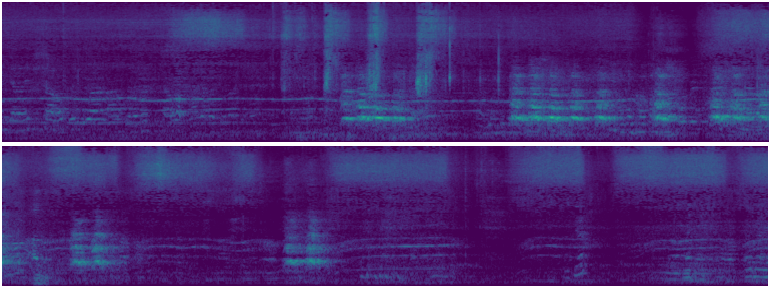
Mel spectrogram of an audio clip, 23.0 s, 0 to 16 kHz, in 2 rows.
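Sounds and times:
dog barking: 5.1 - 6.3, 7.6 - 9.2, 9.8 - 11.8, 12.5 - 13.2, 15.8 - 16.5.

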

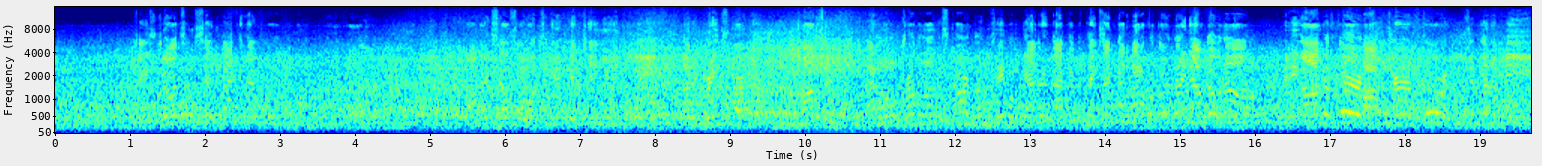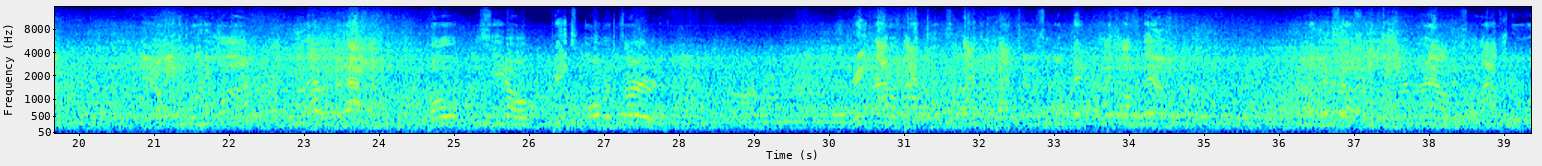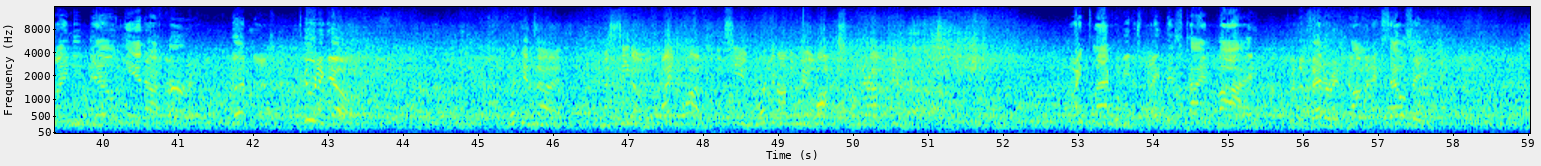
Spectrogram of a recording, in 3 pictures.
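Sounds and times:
race car engines running: 0.0 - 59.0
voices: 1.0 - 28.3, 29.5 - 52.0, 52.8 - 58.8.

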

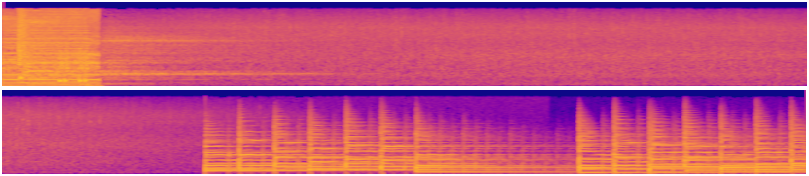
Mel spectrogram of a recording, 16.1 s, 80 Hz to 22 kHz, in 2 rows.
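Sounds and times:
electronic music: 0.0 - 3.3, 10.1 - 16.0
faint steady hiss: 0.5 - 10.1.

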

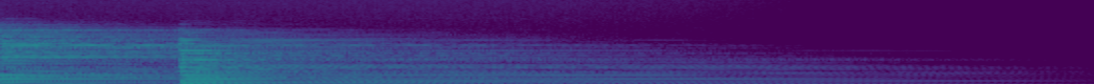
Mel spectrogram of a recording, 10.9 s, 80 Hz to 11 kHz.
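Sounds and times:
background music chords: 0.0 - 9.0.

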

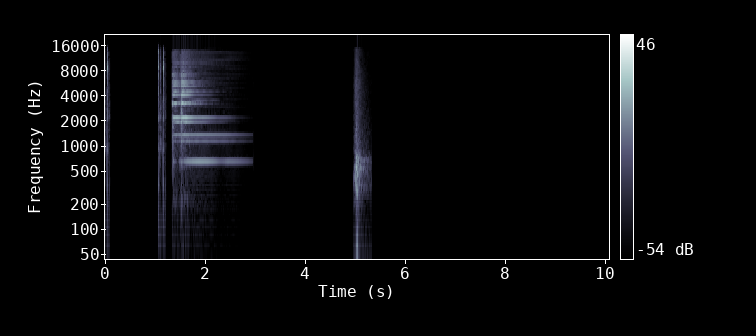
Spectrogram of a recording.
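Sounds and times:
short clicks: 1.0 - 1.3
bell-like ding: 1.4 - 3.0.

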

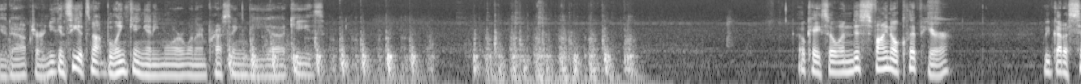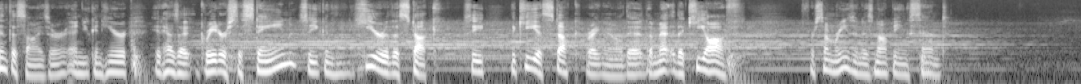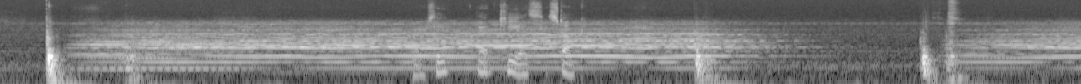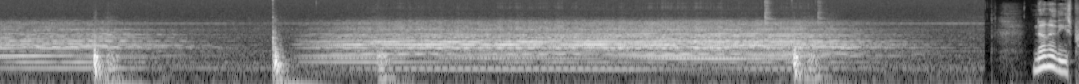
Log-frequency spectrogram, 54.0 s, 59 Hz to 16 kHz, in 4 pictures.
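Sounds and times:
sustained synthesizer notes: 0.6 - 7.2, 14.8 - 38.1, 38.7 - 52.8
sharp synthesizer hit: 15.4 - 26.8.

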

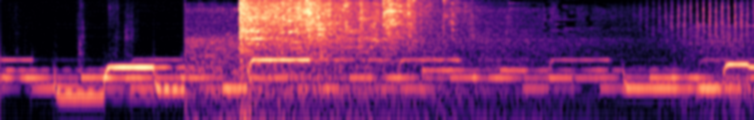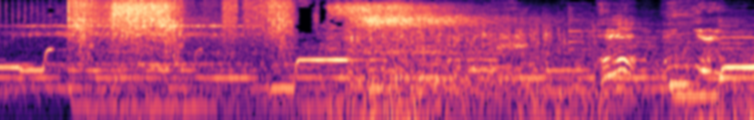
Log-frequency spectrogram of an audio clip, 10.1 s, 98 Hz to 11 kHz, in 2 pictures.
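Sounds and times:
shattering crash: 1.3 - 3.7.

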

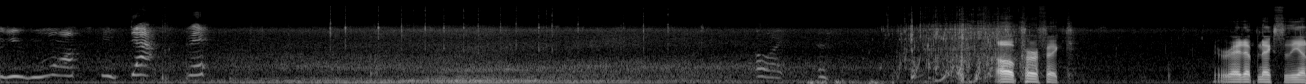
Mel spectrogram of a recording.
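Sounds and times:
river water rushing: 9.0 - 10.2.

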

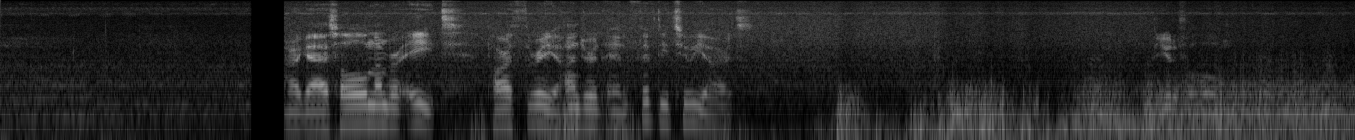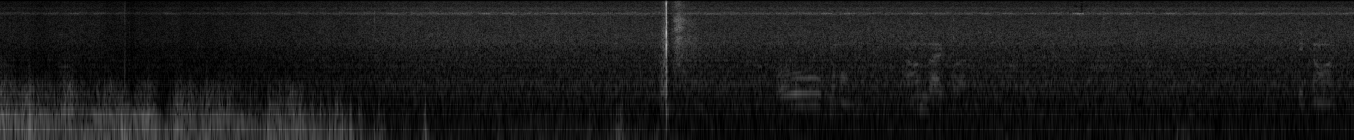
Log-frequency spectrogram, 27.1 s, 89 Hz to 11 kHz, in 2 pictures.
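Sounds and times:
wind buffeting microphone: 4.2 - 20.6
golf club striking ball: 20.1 - 20.7.

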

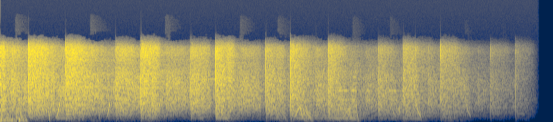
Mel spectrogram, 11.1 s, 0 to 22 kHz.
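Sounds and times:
synthesizer hissing cracks: 0.0 - 1.9.

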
